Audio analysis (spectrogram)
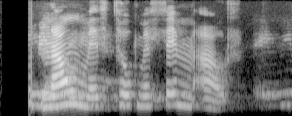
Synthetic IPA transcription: naːwmɪðt̪ʰoːwkmɛðfɪmːaːwɾ̥

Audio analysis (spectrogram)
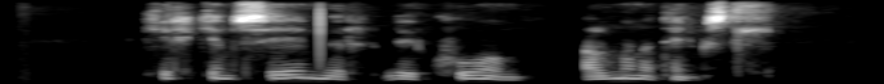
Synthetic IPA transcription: cʰɪr̥cansɛːmʏɾvɪðkʰɔːm | almanːat̪ʰejŋ̥st̪l̥

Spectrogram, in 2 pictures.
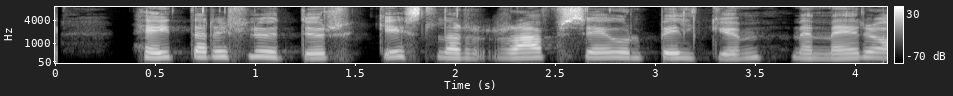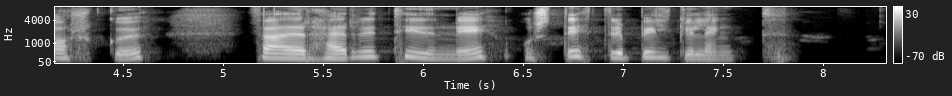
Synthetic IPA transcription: heːjt̪aɾɪl̥ʏːt̪ʏɾ̥cejst̪laɾːaːfsɛːɣʏɾpɪlcʏmːɛðmeːjɾɪɔr̥kʏ | θaðɛɾ̥ɦajrːɪt̪ʰiːðnɪɔɣst̪ɪht̪ɾɪpɪlcʏlejŋ̚t̪

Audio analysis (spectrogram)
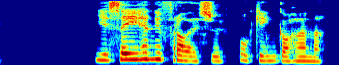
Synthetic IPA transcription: jɛsejhɛnifrɔɛsɨɔɡ̥eŋɡɔɦana

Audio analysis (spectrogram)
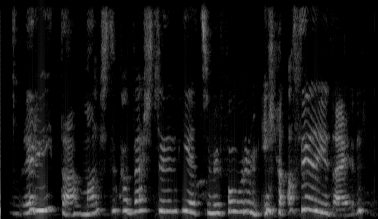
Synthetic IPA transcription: ɾiːt̪amanst̪ʏkʰvaːðvɛr̥t̪lɪɾɪnçɛːt̪sɛmvɛɣfoːwɾʏmiaθɪːðɪjʏt̪aːjɪn

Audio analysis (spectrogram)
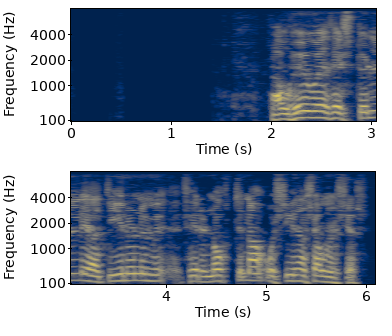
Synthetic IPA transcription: θawɦʏːɣʏðʏθejɾ̥st̪ʏlːɪaðt̪iːɾʏnʏmfɪɾɪɾnɔht̪ɪnaʔɔɣsiːðansjawlʏmsjɛ̰ɾ̥

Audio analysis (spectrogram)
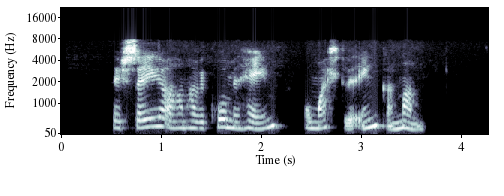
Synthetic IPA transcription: θejɾ̥seːjʏa̰ðhanɦavðɪkʰɔːmɪðɦeːjm | ɔɣmajl̥t̪vɪ̰ðʔḛjŋkanmanː

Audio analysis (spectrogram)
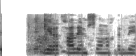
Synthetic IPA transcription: jɛɾaðt̪ʰaːlaʏmsɔnɔhkaɾvɪ

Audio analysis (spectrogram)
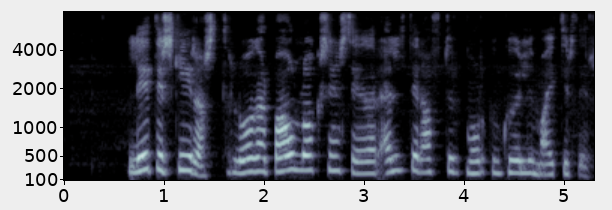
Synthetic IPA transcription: lɪːt̪ɪɾ̥sciːɾast̪lɔːɣaɾpaːwlɔhksɪnsɛːɣaɾɛlt̪ɪɾaft̪ʏɾmɔɾkʏmkʰœːlɪmaːjt̪ɪɾ̥θeɾ̥

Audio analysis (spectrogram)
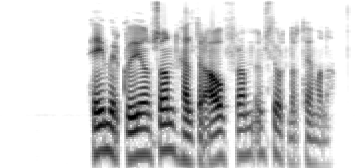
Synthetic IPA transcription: heːjmɪɾkviːðjɔnsɔnɦɛl̪t̪ʏɾʔa̰ːwfɾamʏ̰mst̪jowɾt̪naɾt̪ʰœɥmana

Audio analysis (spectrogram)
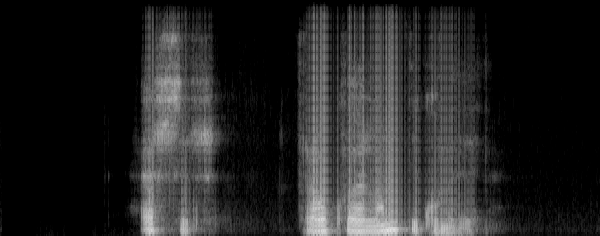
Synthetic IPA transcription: hɛr̥sɪɾ̥ | fɾawkʰvaːðaɾlant̪ɪkʰɔːmɪðɪð

